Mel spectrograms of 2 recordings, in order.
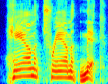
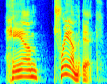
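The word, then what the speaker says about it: Hamtramck: So, Jane Land, it's pronounced Ham Tram Mick. And another one from Barry, Ham Tram Ick.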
